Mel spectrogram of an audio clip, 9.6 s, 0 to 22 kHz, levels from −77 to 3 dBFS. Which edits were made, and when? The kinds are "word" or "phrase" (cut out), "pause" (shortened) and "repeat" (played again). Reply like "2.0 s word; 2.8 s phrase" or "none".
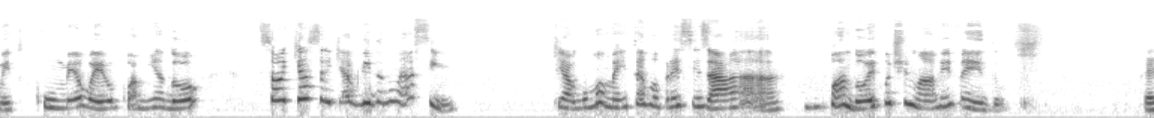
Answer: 6.9 s word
